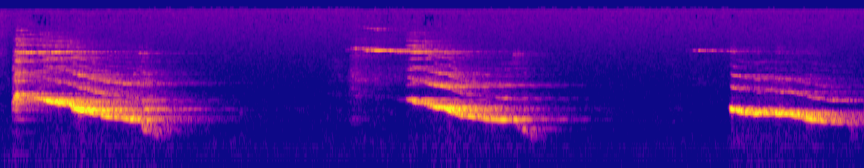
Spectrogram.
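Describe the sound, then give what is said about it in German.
A dog howls three times, each long wavering cry sliding downward in pitch over about two seconds, separated by short silences, fairly loud and alone without talk. “Warum nur heult der Hund? Wie schwül es ist. Aus irgendeinem Grunde heulen die Hunde.”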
